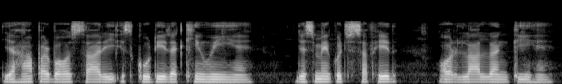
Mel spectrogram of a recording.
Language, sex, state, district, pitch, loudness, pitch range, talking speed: Hindi, male, Uttar Pradesh, Lalitpur, 120 Hz, -14 LUFS, 115-125 Hz, 170 wpm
